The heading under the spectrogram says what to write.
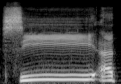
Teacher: তারপরে সি আত, সি এটা মাদ্দের ইয়া ছিল, এরপরে হামজা আসছে একই শব্দে, সি আত মাদ মুত্তাসিল 2 আলিফ। মুসা বলতে যতক্ষণ লাগে।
